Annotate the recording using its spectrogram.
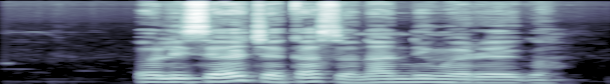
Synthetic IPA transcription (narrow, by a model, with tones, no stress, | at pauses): o˨li˨se˨˦e˦t͡ʃe˨ka˦so˨na˨n̩˦dɪ˦ŋʷe˨ɾe˦e˦ɡɔ˦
